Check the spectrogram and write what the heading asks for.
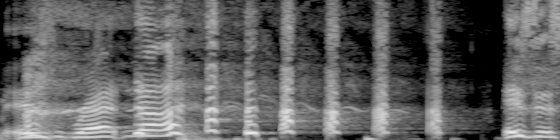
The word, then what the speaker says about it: Retna: But there is an artist, like a musical artist, and his name is Retina. Is it spelled like the right way?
